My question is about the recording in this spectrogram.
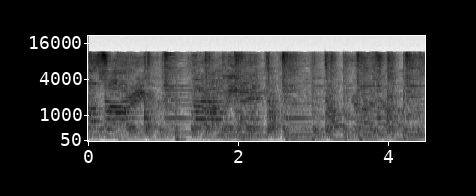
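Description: Acoustic string band playing an upbeat song: banjo and mandolin strummed over acoustic guitar and a steady drum beat, with voices singing along.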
